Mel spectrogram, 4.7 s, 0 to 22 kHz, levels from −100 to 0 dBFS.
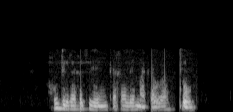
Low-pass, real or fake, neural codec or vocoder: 3.6 kHz; fake; vocoder, 44.1 kHz, 128 mel bands, Pupu-Vocoder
